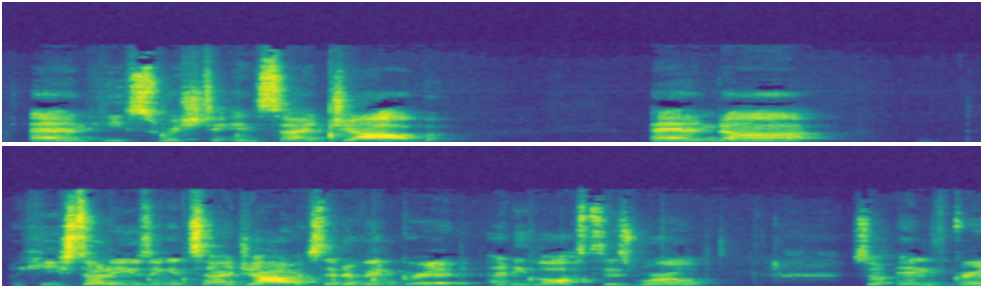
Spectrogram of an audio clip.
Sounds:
Speech

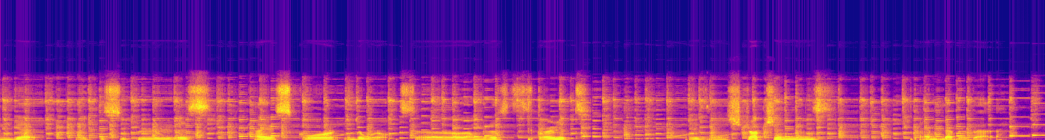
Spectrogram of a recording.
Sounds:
Music, Speech

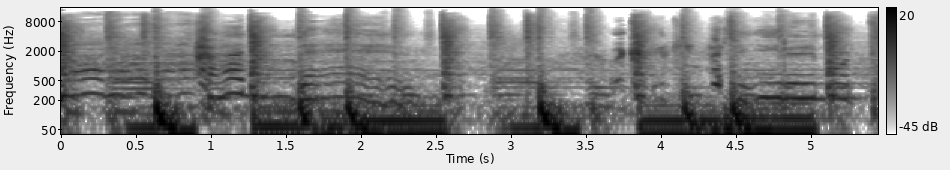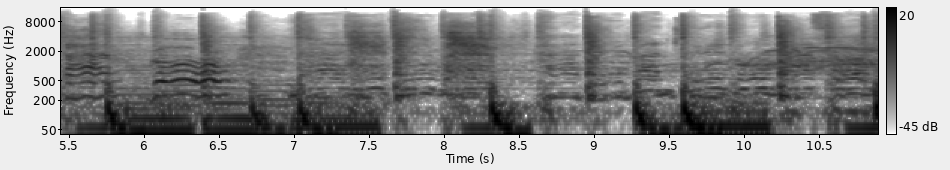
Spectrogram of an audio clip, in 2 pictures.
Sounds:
Music

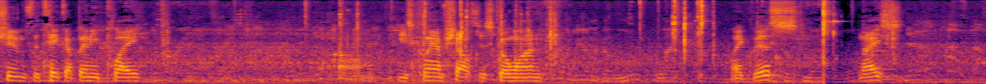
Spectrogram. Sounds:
Speech

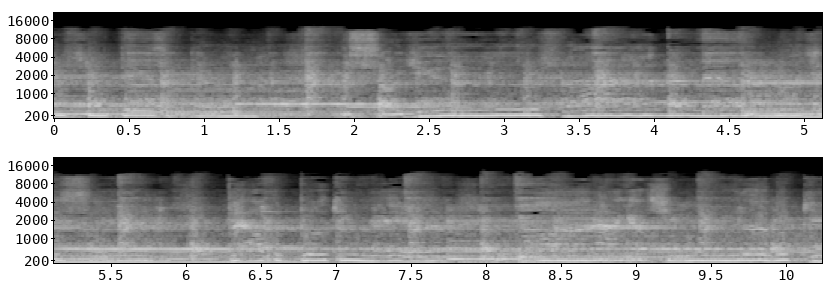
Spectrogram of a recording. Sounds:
Music, Singing

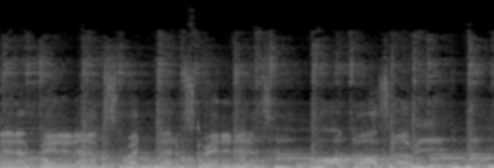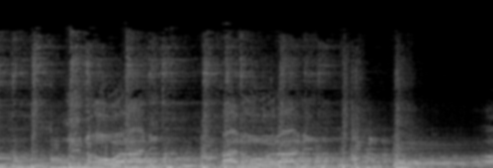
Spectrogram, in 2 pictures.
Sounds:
Music

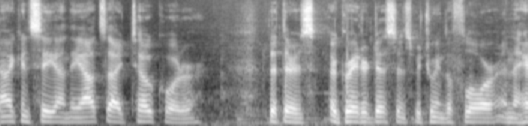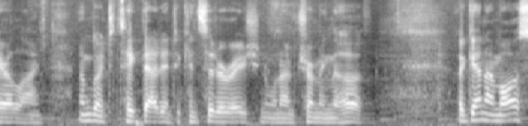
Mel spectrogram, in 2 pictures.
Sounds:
Speech, Music

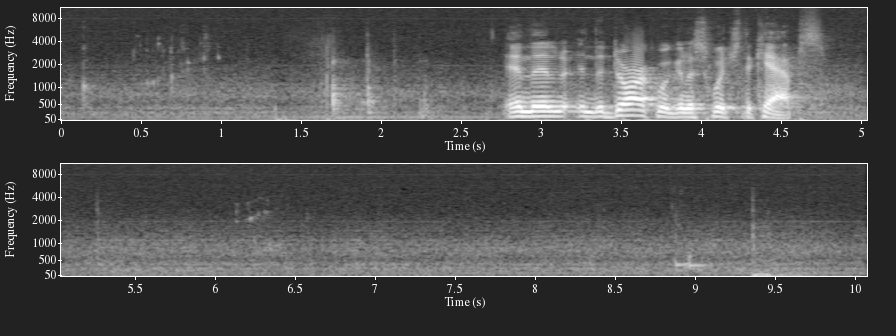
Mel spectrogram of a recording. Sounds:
Speech

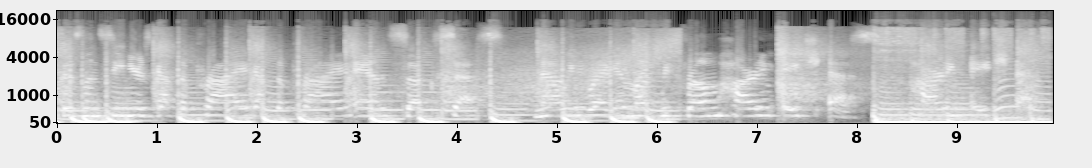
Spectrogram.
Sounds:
Music

